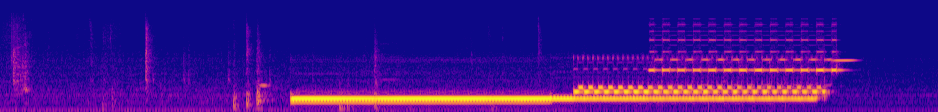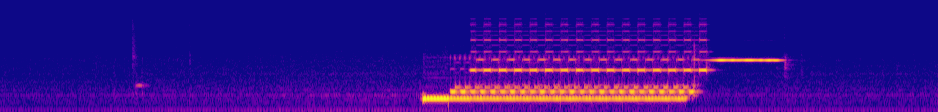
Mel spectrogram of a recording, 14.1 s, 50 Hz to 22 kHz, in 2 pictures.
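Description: VTech CS6124 DECT 6.0 cordless phone ringing twice with an electronic ringtone: each ring starts as a low two-note buzz and turns into a brighter many-note chime. The second ring is shorter and ends in a brief high tone, the answering system being set to answer after two rings.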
